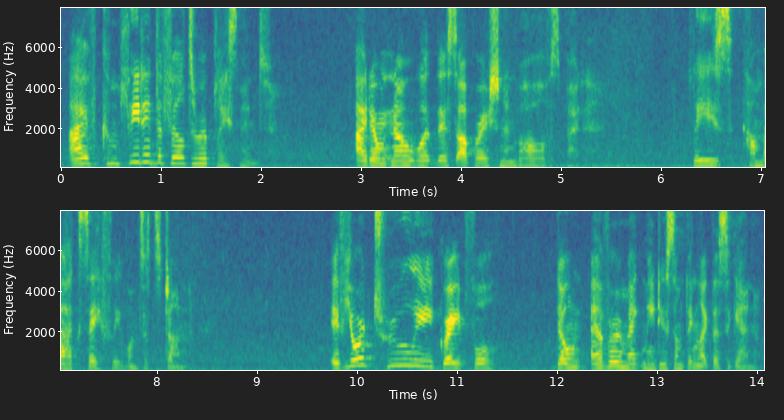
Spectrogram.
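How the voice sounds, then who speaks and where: A woman acting as a caring, protective scientist in a video game, earnest and emotionally expressive. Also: mid-range voice, moderate pace, background noise, lightly acted. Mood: worried, clinical.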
